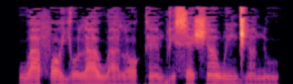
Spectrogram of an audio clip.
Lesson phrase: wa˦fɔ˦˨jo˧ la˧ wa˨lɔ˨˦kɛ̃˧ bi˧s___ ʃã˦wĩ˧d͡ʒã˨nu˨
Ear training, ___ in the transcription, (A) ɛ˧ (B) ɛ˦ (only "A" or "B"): A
